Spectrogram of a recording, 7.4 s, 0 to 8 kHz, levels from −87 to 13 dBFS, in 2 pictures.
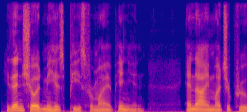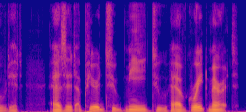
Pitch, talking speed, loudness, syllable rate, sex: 100 Hz, 185 wpm, -20 LUFS, 4.7 syllables/s, male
